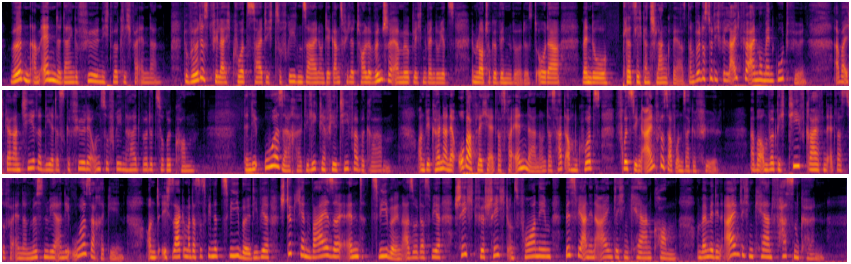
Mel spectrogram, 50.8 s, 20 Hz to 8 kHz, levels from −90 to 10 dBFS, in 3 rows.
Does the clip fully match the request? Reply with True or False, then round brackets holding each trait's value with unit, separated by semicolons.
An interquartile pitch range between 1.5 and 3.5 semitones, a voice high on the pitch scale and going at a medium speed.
False (5.0 semitones; 195 Hz; 155 wpm)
